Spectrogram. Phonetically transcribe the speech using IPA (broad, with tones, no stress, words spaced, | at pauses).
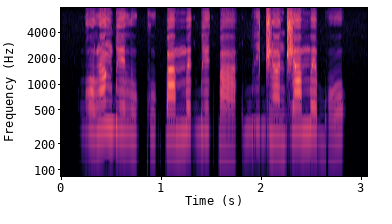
ɡɔ˧lã˦ɡ͡be˧lu˨ ku˧k͡pa˦ mɛ˦ɡ͡be˦˨k͡pa˨ | bi˦d͡ʒã˧d͡ʒa˦mɛ˦˨ bo˨˦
